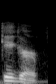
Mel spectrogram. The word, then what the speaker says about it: Giger: it's a pretty an HR Giger not Geiger it's pronounced Giger uh there's a documentary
